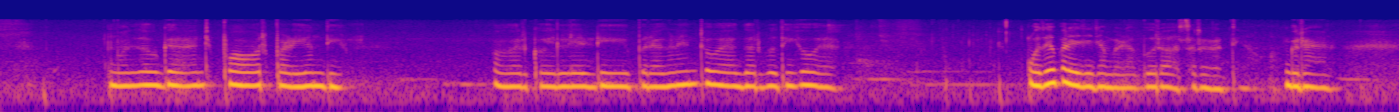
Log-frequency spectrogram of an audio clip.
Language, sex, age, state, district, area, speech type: Dogri, female, 18-30, Jammu and Kashmir, Jammu, rural, spontaneous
